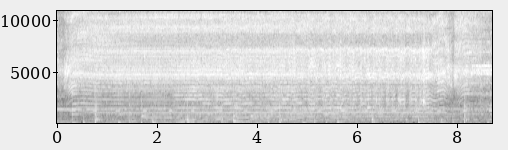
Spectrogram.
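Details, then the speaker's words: Female dachshund in spinal surgery for disc material compressing the spinal cord; high whining surgical bone drill with repeated short bursts and low thumps over background music, drilling vertebra piece by piece before scooping out disc. "there has to be really careful here because if she drills too far she could drill right into the spinal cord permanently paralyzing Frankie"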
